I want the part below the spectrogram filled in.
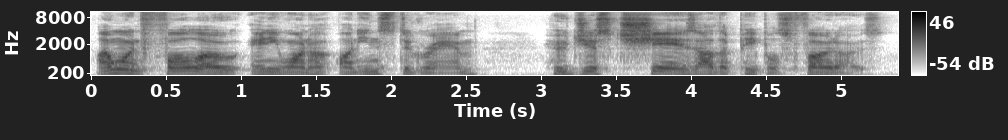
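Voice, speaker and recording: A man's voice: mid-range voice, a little slow. Rambling man chatting with a livestream. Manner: rambling, many fillers and restarts; reads and replies to chat comments. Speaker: livestream host answering chat. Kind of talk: casual live chat.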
